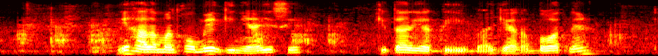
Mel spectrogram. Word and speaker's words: Ace: Kalau bacanya lebih bagus S Oilfields Tbk.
